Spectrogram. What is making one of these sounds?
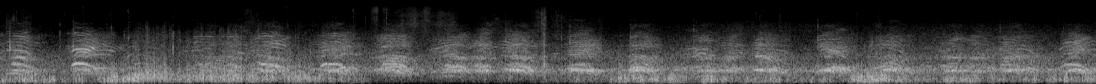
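A crowd shouts and cheers in the distance outdoors.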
